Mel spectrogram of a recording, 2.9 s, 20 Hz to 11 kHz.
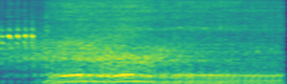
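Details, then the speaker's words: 1978 Honda CB550K on first ride in months: uneven, lumpy four-cylinder note surging and sagging under load, stumbling and losing power as if running out of gas; rider suspects fuel issue, trash in fuel. "let's spin around and not uh I'm not running really good that's definitely a fuel issue"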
